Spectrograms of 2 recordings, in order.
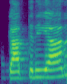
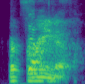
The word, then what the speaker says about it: Karina: We have, let me just, Catriana, am I saying it correctly? Catriana, you're on mute. Katrina. Katrina, keep reminding. No T in there. Karina. Yes, Katrina. No T, Renee. Karina.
